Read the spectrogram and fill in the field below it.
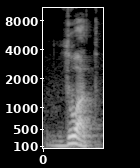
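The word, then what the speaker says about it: ض: இந்த நாவின் நிலைப்பாட்டிலிருந்து உச்சரிக்க வேண்டும் துவாத். துவாத். துவாத்துக்கு ஒரு விசித்திரத்தன்மை உண்டு. அது என்னவென்றால், நாம் உச்சரிக்கும் பொழுது ZUAAD துவாத் என்று உச்சரிப்போம். ஆனால் கேட்போருக்கு அது DUAAD துவாத் என்று கேட்கும்.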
